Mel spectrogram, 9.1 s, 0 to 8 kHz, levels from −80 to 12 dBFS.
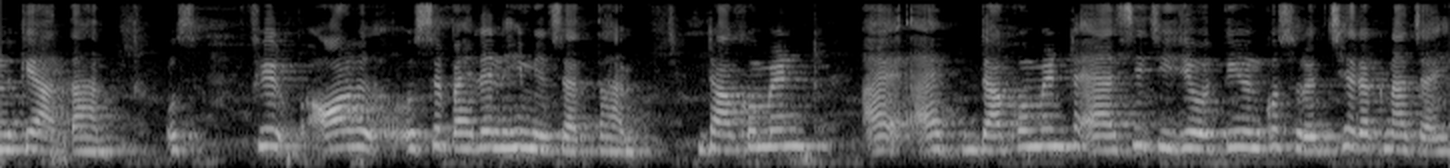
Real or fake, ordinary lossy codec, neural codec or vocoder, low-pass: real; none; none; 7.2 kHz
